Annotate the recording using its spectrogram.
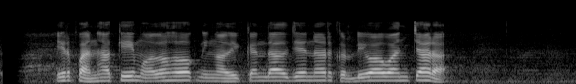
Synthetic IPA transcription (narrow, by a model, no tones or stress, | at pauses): ʔirpanɦakimɔlɔɦɔk̚niŋalikəndald͡ʒɛnərkɨrdiwawaɲt͡ʃaɾa̰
